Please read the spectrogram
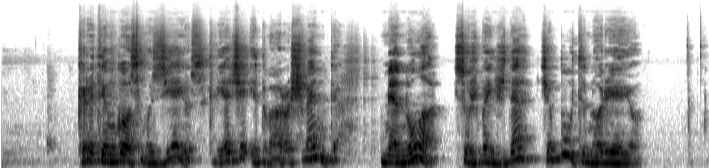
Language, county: Lithuanian, Vilnius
